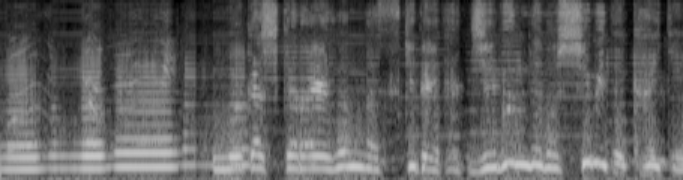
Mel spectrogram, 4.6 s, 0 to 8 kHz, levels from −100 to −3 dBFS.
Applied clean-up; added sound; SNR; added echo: neural separator model SepFormer DNS4.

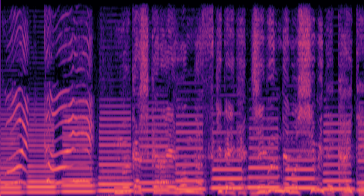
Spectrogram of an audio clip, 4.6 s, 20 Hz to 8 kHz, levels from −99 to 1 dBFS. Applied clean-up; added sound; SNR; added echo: none; Wind instrument, woodwind instrument; -2 dB; none.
